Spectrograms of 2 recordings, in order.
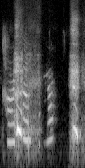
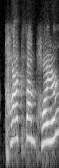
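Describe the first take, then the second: First: "Cork vampire" very slow and high, "Cork" drawn out as "Kark"; Cork accent. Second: "Cork vampire" slow and high, "Cork" drawn out in a Cork lilt; Cork accent. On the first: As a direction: stretch "Cork" like a Cork local. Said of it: "Oh God, they would say it that way". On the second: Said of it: "he would talk like this 'cause he's from Cork". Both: Retold or imitated.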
